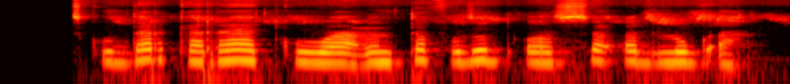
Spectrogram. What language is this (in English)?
Somali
